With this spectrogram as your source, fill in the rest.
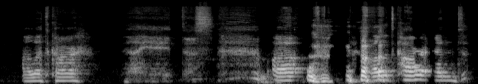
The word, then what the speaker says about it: Alethkar: Speaking of, so Elhokar is given charge of freeing Althakar. Please tell me I pronounced that right. Alethkar? Alethkar.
